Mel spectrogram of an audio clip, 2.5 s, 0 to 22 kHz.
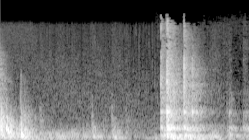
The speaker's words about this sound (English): and he just sank the eight ball to win the game and the $10,000.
